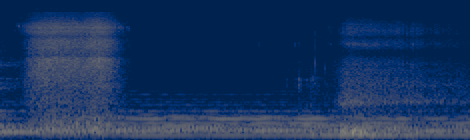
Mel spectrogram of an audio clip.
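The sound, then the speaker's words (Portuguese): A group breathes in deeply together, a breathy rush of about a second, then holds in near-quiet before a long shared exhale. A steady low hum runs underneath. “Agora a gente vai respirar fundo. Vamos puxar o ar, segurar um pouquinho e soltar todo mundo junto, tá bom?”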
